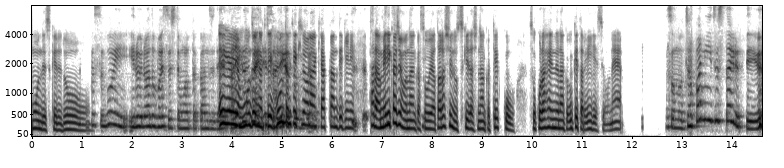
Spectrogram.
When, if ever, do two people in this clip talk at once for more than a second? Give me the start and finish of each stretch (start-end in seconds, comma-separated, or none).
3.7-6.0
